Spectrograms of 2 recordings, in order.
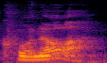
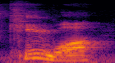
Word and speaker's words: quinoa: carry several bags of quinoa with me now I pronounced it wrong it's quinoa but it's spelled like quinoa and it's an ancient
